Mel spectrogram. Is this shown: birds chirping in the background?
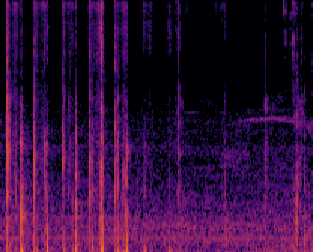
no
